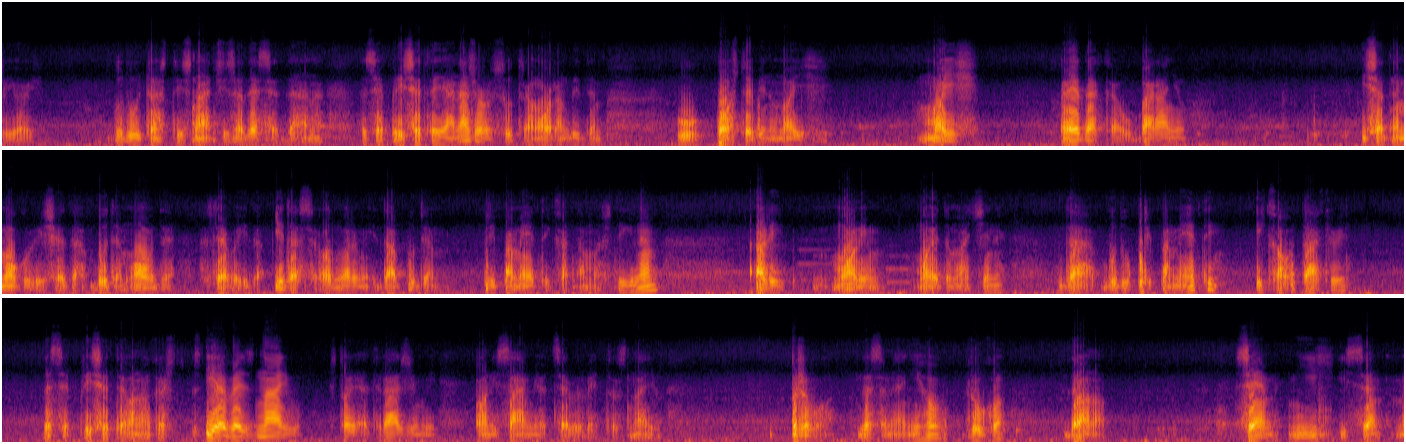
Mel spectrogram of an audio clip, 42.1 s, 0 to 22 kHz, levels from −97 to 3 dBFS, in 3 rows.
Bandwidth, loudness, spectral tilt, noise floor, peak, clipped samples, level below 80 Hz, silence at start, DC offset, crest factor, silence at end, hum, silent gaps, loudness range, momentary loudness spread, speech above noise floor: 6.4 kHz; -24 LUFS; -9.5 dB/octave; -49 dBFS; -2 dBFS; under 0.1%; -46 dBFS; 0 s; under 0.1%; 22 dB; 0 s; none; none; 5 LU; 17 LU; 26 dB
